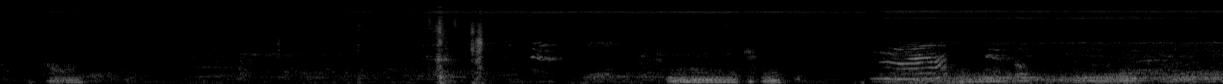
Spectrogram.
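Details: Dogs fighting on a farm: low rough growls and snarls with short high yelps and whimpers rising in bursts, a sharp clatter midway, noisy mixed background throughout.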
